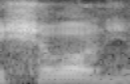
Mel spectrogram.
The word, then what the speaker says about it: Schiavone: Tony Tony si dice Tony Shavoni non Tony Tony Shavoni.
